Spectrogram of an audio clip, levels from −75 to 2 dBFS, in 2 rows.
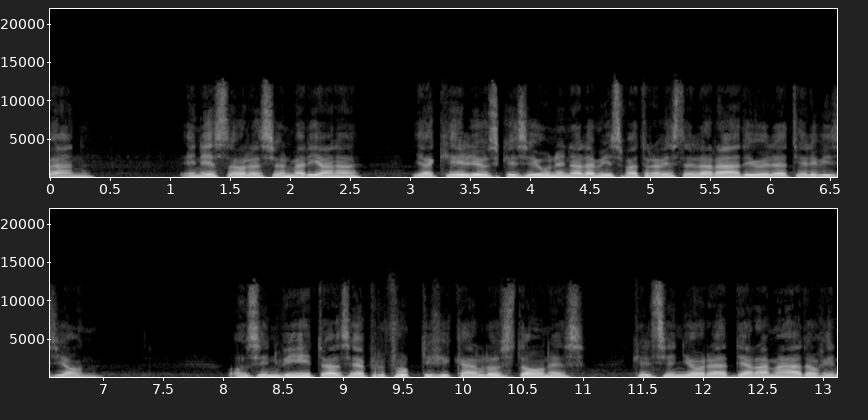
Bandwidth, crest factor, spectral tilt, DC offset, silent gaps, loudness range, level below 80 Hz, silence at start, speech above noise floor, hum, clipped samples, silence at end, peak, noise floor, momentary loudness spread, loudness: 13 kHz; 14 dB; -6 dB/octave; under 0.1%; none; 3 LU; -54 dBFS; 0 s; 38 dB; none; under 0.1%; 0 s; -6 dBFS; -58 dBFS; 8 LU; -20 LUFS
